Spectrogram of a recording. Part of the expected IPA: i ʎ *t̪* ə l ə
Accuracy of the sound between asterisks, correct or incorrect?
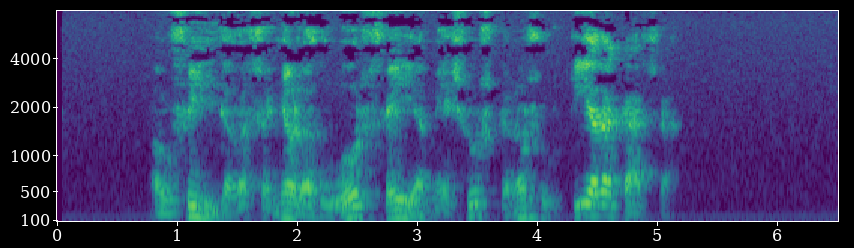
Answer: incorrect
